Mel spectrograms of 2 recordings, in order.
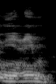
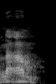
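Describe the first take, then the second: First: Both vowels are i, with a throat sound between. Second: Both vowels are a, with a throat sound between. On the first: "নুন এবং আইন উভয় হরফের মধ্যে জের দিয়ে" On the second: "নুনেও জবর আইনেও জবর"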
